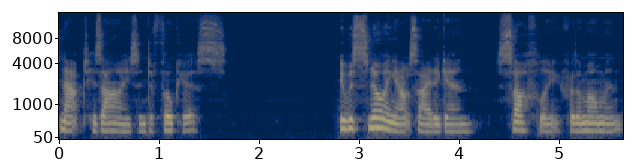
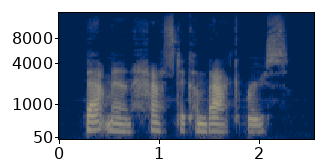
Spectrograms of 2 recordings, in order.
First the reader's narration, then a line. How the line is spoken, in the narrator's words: murmured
